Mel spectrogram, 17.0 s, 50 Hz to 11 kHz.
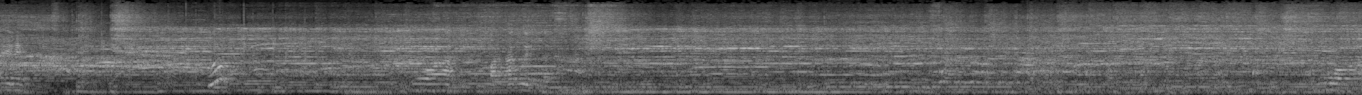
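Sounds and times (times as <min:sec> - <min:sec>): drums: 0:00.0 - 0:17.0
electric guitars: 0:00.0 - 0:17.0
person singing: 0:10.5 - 0:15.1.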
